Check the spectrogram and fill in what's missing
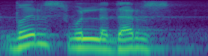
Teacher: تسمع من يقول من بعض الناس في الضرس، ما تدري يقول ضرس ولا درس، نعم، المبالغة في تحقيق الضاد حتى تلتبس بالدال المفخمة أشد وأبعد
